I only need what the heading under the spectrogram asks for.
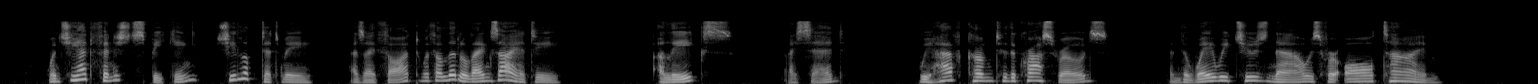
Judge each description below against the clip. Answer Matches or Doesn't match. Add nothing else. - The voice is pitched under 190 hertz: Matches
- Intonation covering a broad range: Matches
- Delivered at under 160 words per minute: Matches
